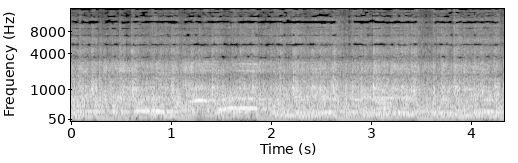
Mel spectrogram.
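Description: Live samba-enredo from a samba school, with the drums and percussion of its bateria and voices singing the melody over them.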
